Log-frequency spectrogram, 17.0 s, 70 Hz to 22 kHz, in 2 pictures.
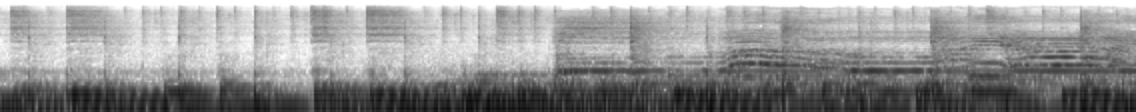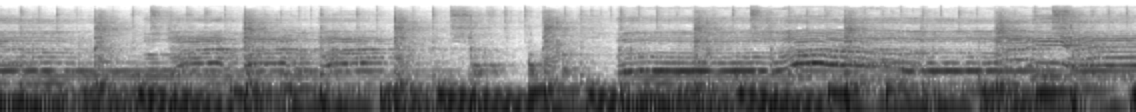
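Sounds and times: pop song over loudspeakers: 0:04.2 - 0:17.0.

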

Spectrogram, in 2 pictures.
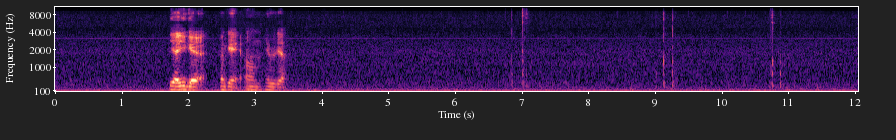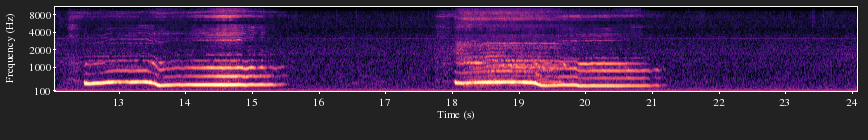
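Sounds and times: microphone hiss: 0:00.0 - 0:24.0
man humming: 0:12.2 - 0:15.6, 0:17.8 - 0:21.2.

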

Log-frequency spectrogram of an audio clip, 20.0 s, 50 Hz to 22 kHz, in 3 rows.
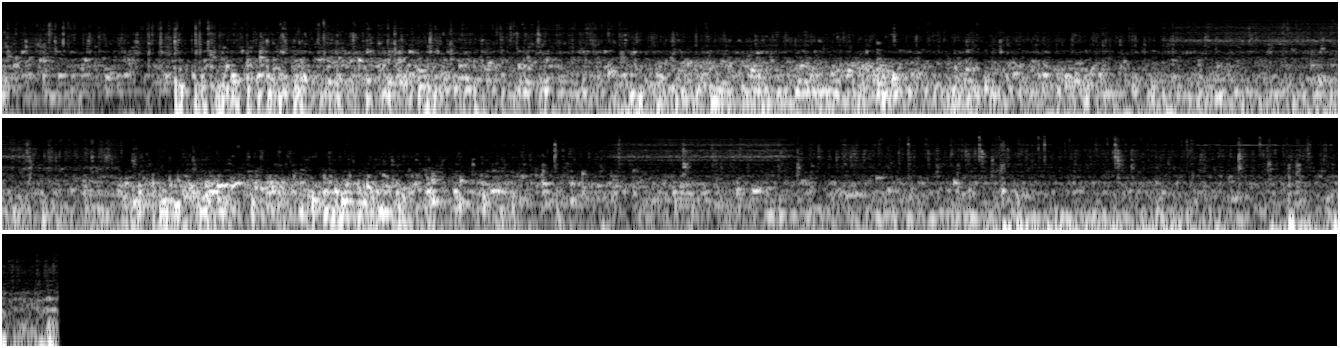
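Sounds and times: exhaled bubbles rumbling: 0:00.0 - 0:13.7
low underwater rush: 0:00.0 - 0:13.7
diver inhaling through regulator: 0:05.7 - 0:07.4, 0:09.6 - 0:11.0.

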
